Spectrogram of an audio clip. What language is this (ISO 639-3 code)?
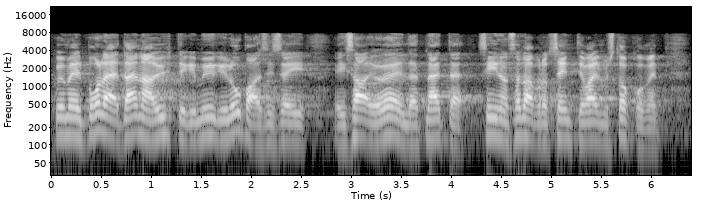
est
